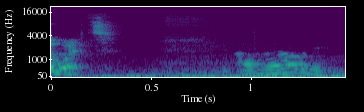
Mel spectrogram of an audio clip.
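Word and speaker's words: Slaithwaite: Slafeway. Oh, Slafeway. Now, if anyone was English, that is probably how it should be pronounced, but it's not correct. True. It's I know. Slowett.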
